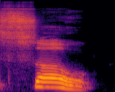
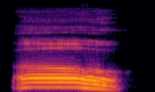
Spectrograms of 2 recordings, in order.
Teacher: the pitch of the vibration goes up and goes down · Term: path of the vowel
